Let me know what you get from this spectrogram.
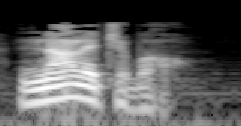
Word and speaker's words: knowledgeable: K-N-O-W-L-E-D-G-E-A-B-L-E, knowledgeable. Tính từ có nghĩa là hiểu biết nhiều, am tường vấn đề. Để ý lại cách phát âm của ba chữ know, động từ, danh từ knowledge, tính từ knowledgeable. Quý vị nghe lại, know, knowledge, knowledgeable. Quý vị sẽ nghe tính từ final, F-I-N-A-L, final là cuối cùng.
